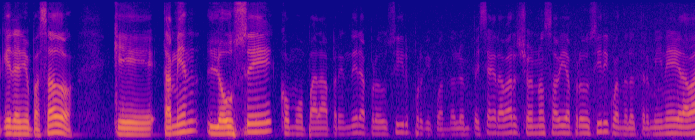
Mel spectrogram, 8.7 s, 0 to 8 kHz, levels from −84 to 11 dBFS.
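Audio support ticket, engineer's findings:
Automatic gain rising, 3.53 s to end. Level drops about 21 dB around 3.5 s as the talker backs off the mic. Then voice and room noise swell back up together as the AGC slowly ramps its gain to compensate. Probable component: AGC, reacting slowly rather than snapping. Call path band-limited at 8 kHz, consistent with G.722 at 64 kbps.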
